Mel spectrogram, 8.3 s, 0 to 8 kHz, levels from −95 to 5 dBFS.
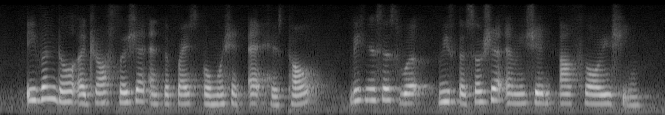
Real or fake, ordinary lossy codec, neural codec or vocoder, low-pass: fake; none; codec, 24 kHz, 0.9 kbps, WavTokenizer, large speech release; 7.2 kHz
